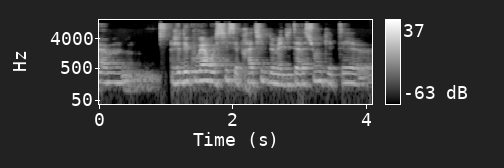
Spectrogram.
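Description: Speech at a fairly quick pace with fairly even intonation carries audible room echo. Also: woman. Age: 20s. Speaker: interior designer. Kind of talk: testimony. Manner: halting. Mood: warm, grateful. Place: home room. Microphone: video call.

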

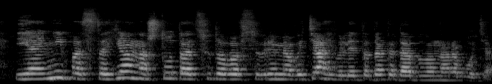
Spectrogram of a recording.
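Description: Audible room echo surrounds a woman speaking. Her voice is fairly high, with ordinary pitch variation. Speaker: church member. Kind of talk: testimony. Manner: animated. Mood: earnest, emotional storytelling. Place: home room. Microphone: camera far.

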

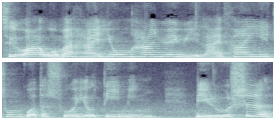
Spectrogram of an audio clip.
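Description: A woman speaks very slowly with a Vietnamese accent and a fairly high pitch. Her loudness stays very even, and her pitch varies in an ordinary way. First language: Vietnamese (speaking Chinese). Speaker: vlogger. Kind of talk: explainer vlog. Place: home room. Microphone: phone near.

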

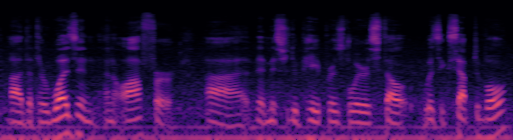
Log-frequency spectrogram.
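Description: A man talks at a moderate pace. The sound is dry with no echo, and music plays in the background. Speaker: legal analyst, defense attorney. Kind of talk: interview answer. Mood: measured, serious. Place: street. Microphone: handheld.

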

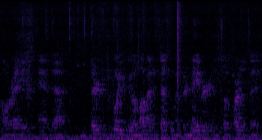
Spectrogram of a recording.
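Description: A man's fairly quick speech amid audible room echo and loud background noise. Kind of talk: meeting presentation. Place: meeting room. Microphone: camera far.

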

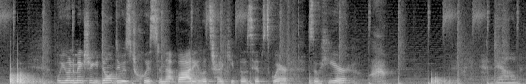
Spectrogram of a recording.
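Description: A woman speaks at a fairly slow pace with clear music in the background. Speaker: fitness instructor. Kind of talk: workout instruction. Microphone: lapel.

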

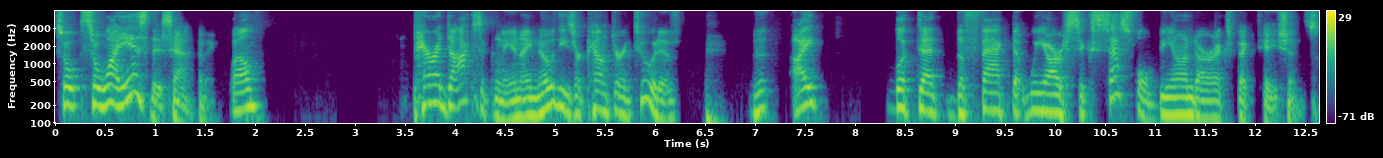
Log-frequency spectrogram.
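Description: A man speaks at a fairly slow pace against a quiet background. His pitch swings very widely, with long, frequent pauses. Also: fairly high pitch for a man, very even loudness. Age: 60s. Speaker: author and instructor; instructor. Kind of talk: book talk. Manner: halting. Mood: conversational, mildly wry. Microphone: webcam.

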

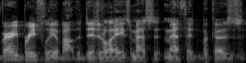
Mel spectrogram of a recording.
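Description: A man speaks with a Southern US accent. The background is quiet. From Mississippi. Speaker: panel moderator, music industry entrepreneur; panel moderator. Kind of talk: panel presentation. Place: hall. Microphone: podium.

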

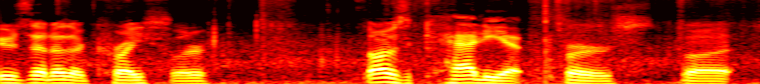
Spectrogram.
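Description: A man speaks at a moderate pace with fairly even intonation, the sound dry with no echo and light background noise. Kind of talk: casual vlog narration. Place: forest. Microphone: phone near.

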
